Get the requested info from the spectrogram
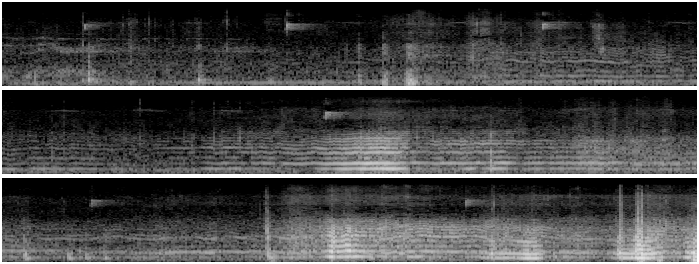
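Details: Honey bees at a relocated hive during an inspection; a faint hum at first, then a loud wavering drone with stacked harmonic bands swells from the middle onward, with scattered clicks and handling knocks.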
